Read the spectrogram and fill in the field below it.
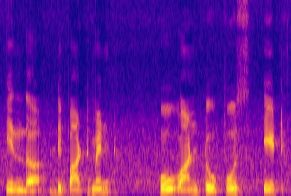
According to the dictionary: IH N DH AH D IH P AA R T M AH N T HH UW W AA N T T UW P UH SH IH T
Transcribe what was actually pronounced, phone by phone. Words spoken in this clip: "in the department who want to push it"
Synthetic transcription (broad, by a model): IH N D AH D IH P AA R T M AH N T HH UW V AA N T T UW P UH S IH T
